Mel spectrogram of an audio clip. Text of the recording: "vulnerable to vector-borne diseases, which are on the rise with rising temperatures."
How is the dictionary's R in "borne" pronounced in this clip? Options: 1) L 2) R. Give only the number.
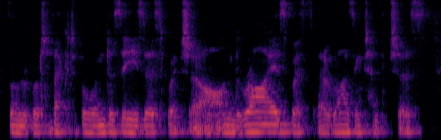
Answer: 1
